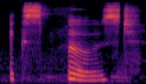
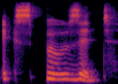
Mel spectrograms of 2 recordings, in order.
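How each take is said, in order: First: The ending is a plain d sound, no extra syllable. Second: The ending is pronounced as an extra syllable. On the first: The speaker calls it right. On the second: The speaker calls it wrong.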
